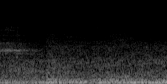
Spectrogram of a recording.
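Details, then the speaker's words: Panasonic (Sanyo) Eco-i outdoor unit that showed E04 error, just after replacing both blown slow-blow time-delay fuses: low even compressor and fan hum, no rattles, running normally. "all right it's up and running now you can probably hear it"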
